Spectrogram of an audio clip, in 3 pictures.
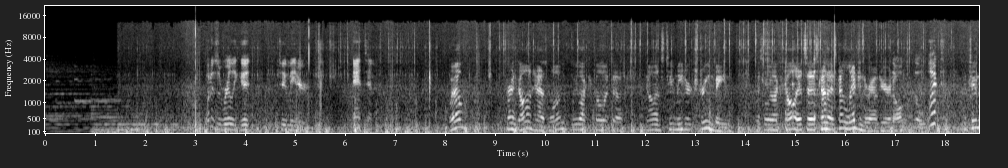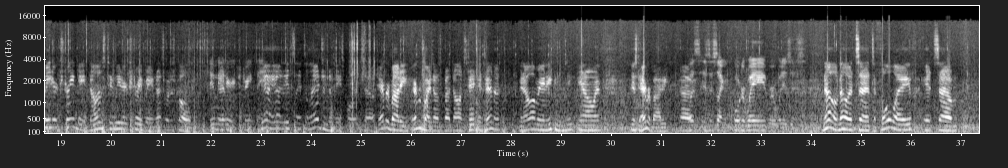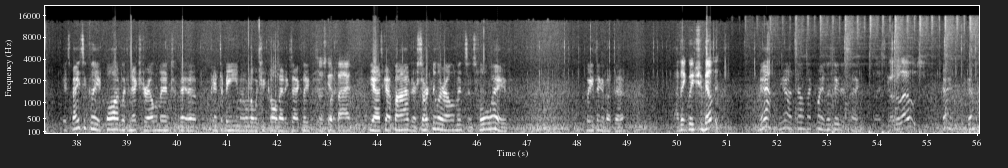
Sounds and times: Vehicle: 0.9s - 56.0s
Speech: 3.2s - 4.1s, 4.7s - 5.3s, 6.1s - 6.6s, 8.1s - 8.5s, 9.2s - 37.0s, 37.7s - 46.7s, 48.2s - 49.0s, 49.9s - 50.9s, 51.5s - 56.0s.

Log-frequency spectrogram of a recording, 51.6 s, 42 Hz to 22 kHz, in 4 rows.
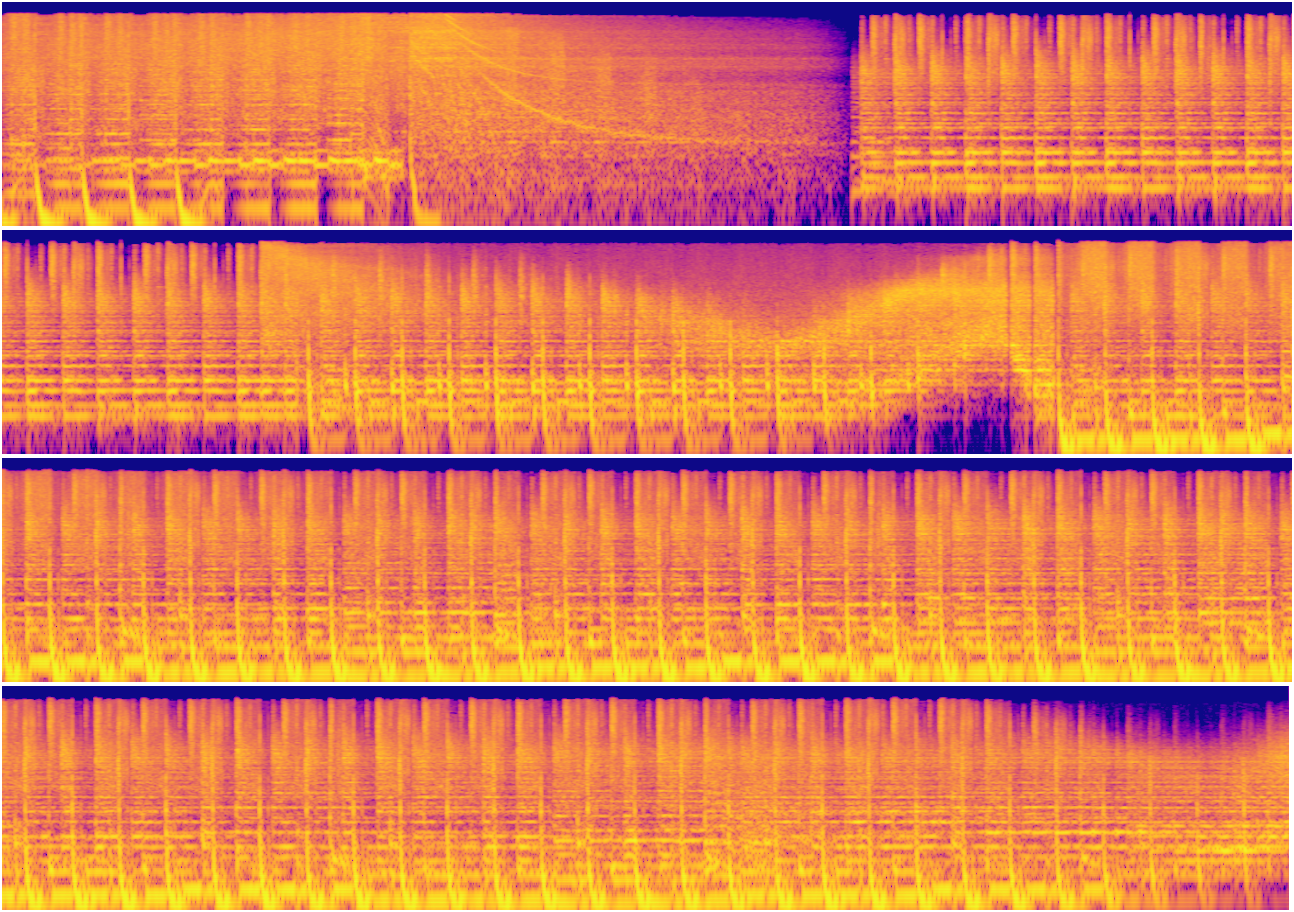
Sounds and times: Music: 0.0s - 51.5s.

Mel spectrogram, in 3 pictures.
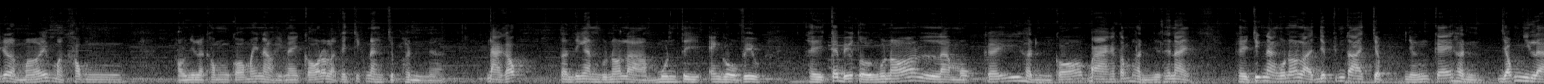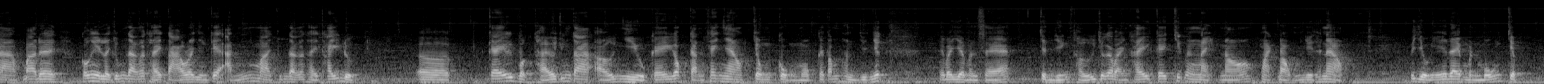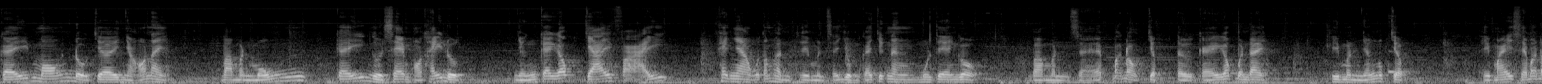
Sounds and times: Speech: 0.0s - 45.0s, 45.7s - 46.3s
Music: 0.0s - 46.3s.

